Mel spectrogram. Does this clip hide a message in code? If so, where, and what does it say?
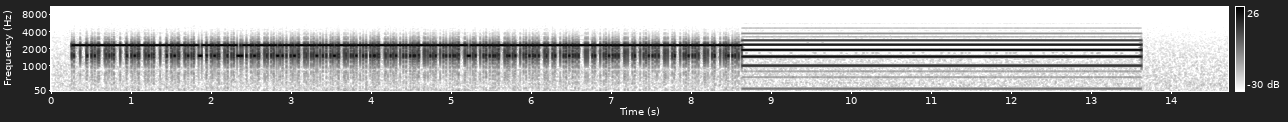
Yes: weather fax (radiofax), 120 lines a minute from 0.2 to 13.6 s, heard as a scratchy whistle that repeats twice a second.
